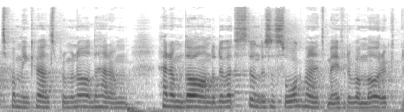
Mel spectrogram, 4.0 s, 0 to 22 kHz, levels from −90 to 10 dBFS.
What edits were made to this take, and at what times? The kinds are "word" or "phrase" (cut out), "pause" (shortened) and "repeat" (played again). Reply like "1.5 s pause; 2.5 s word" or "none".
2.3 s phrase

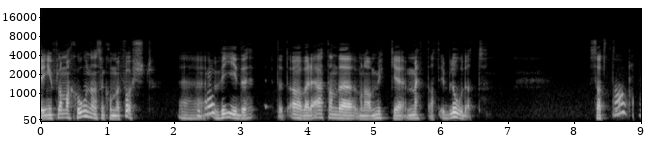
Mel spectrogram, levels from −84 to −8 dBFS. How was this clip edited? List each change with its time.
1.8 s pause; 3.5 s word; 4.7 s word; 5.9 s word

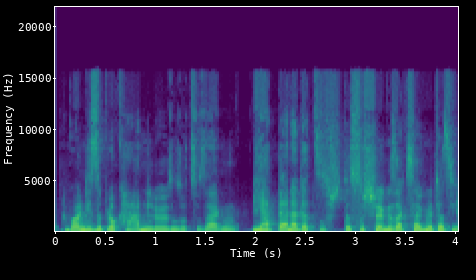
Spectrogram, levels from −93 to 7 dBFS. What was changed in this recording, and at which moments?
none

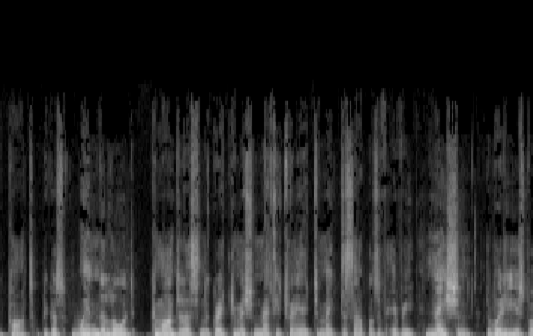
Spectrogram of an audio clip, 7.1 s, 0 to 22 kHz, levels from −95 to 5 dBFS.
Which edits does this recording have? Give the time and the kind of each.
1.9 s pause; 5.6 s pause

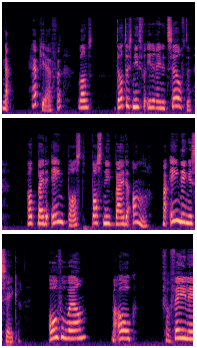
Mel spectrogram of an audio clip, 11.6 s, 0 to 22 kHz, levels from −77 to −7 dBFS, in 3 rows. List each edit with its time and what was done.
7.0 s pause

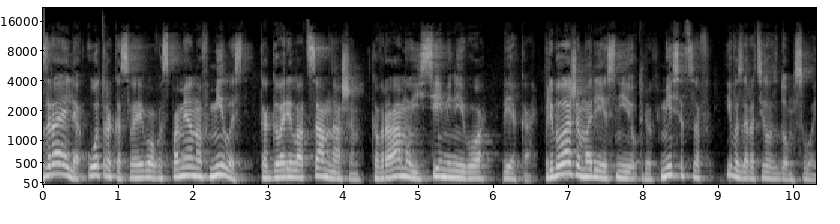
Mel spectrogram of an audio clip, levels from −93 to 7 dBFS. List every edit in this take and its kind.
2.8 s pause; 4.3 s pause; 6.1 s word; 6.6 s pause; 7.9 s word; 8.9 s pause

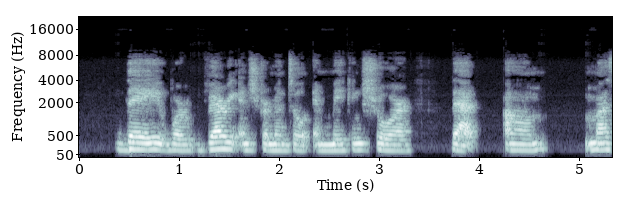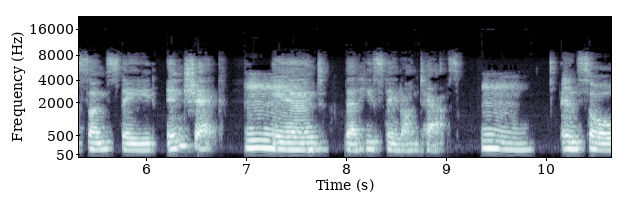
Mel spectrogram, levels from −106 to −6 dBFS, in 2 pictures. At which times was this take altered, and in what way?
8.0 s word

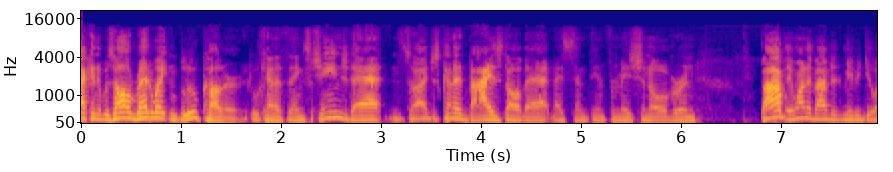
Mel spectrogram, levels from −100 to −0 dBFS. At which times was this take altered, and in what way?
1.8 s phrase; 2.3 s word; 4.7 s word; 7.0 s phrase

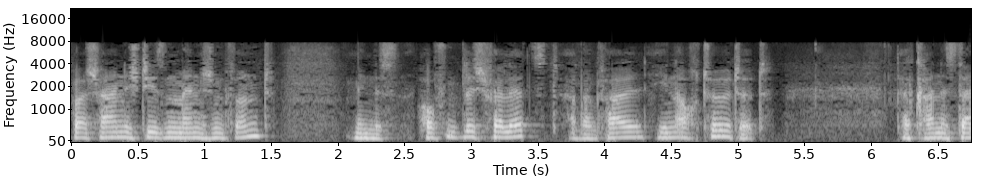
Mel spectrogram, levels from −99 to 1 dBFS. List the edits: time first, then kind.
1.2 s word; 2.1 s word; 2.6 s word; 4.0 s word

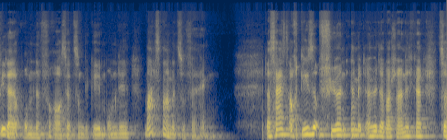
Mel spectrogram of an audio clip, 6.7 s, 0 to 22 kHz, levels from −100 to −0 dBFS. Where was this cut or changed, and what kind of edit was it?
4.8 s word; 5.3 s word

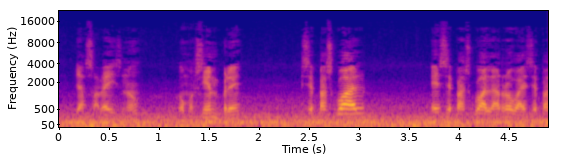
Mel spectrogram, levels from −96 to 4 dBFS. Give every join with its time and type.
2.4 s word

